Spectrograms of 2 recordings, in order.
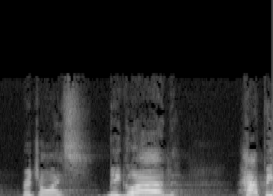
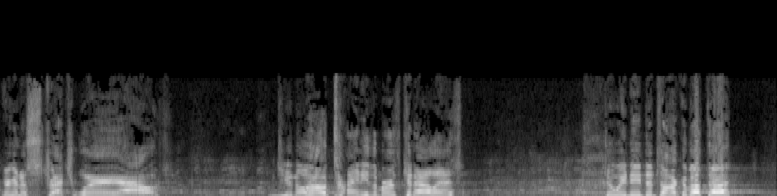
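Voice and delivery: much higher, loud, half-laughing fake panic; mock alarmed reaction; 8 semitones higher, 5 dB louder than usual. Mocking what nobody tells an expectant mom, in loud laughing alarm. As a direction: ham up a horrified friend hearing pregnancy news. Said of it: "nobody goes".

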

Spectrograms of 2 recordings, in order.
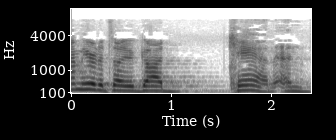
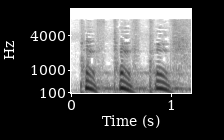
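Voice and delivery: magic poof; 5 semitones higher, slower than usual. Pretend. Genie granting wishes, mock magic.

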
